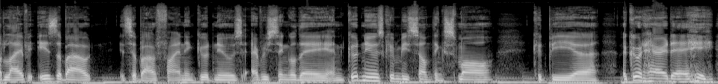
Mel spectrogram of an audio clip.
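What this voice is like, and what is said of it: Excited, energetic voice. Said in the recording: “you can hear it in my voice, I'm still very excited”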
